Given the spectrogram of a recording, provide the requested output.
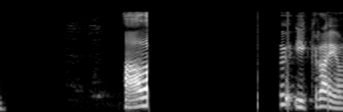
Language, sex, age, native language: Icelandic, female, 30-39, Icelandic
